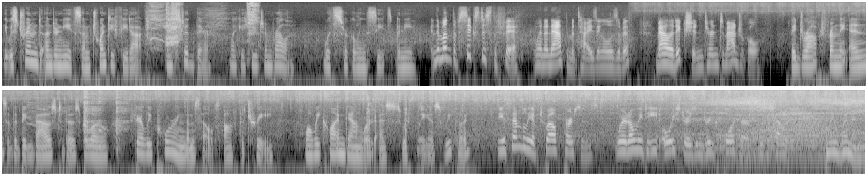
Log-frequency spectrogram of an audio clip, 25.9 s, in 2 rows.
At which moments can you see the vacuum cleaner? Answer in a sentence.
You can hear the vacuum cleaner from 19.6 to 25.8 s.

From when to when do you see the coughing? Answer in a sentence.
You can hear the coughing from 2.1 to 3.9 s, from 13.3 to 14.9 s and from 18.4 to 19.2 s.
